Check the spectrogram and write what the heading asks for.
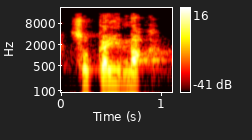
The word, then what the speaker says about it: سکینہ: بہت مشہور ہے سکینہ، تو یہ ہے اس کا اصل تلفظ سکینہ۔ سکینہ لفظ بھی اچھا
